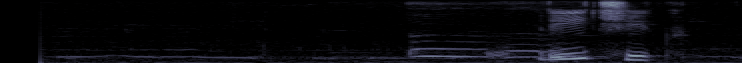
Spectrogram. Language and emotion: Russian, neutral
